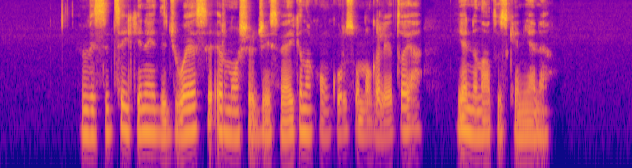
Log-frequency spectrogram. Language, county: Lithuanian, Marijampolė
